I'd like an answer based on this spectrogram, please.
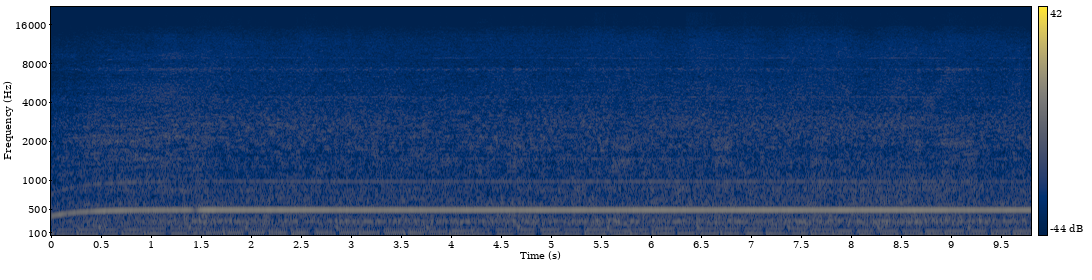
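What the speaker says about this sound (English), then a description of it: "Just put it on and use the vacuum to clean the screens." An upholstery brush on a vacuum cleaner runs over window screens, a steady motor whine with a constant pitch and airflow roar that starts up and holds evenly throughout at moderate volume.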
